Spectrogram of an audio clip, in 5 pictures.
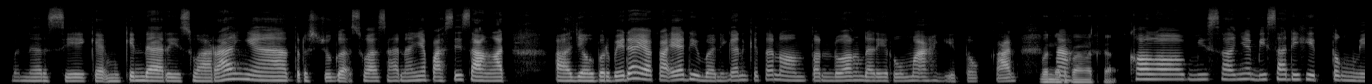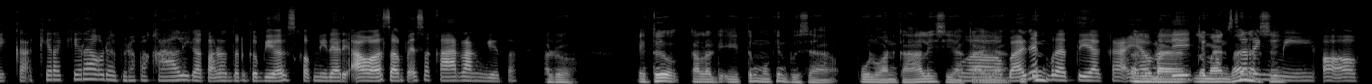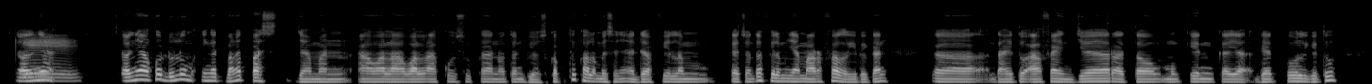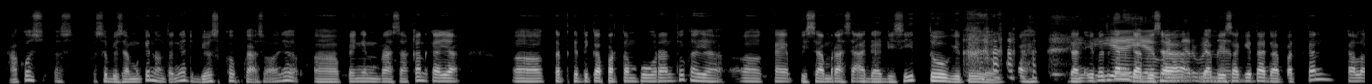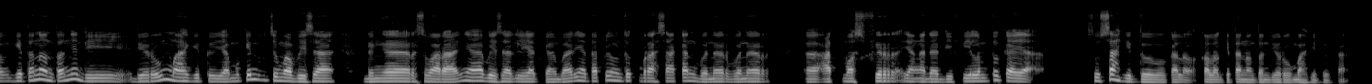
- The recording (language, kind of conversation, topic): Indonesian, podcast, Ceritakan pengalaman pertama kamu pergi ke bioskop dan seperti apa suasananya?
- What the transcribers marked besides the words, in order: tapping; chuckle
